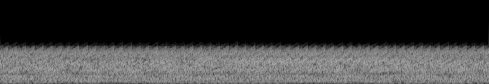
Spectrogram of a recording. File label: machine buzz; cstrike; deathjourney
